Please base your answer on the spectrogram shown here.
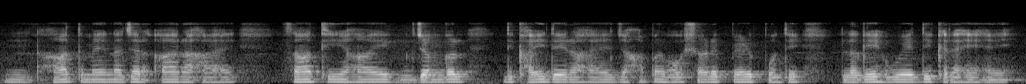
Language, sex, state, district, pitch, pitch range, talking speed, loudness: Hindi, male, Bihar, Begusarai, 115 Hz, 110-120 Hz, 145 wpm, -20 LUFS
